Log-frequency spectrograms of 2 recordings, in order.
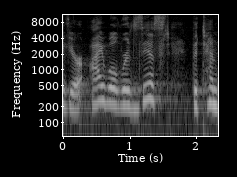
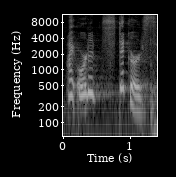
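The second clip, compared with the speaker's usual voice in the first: mock pride; 10 semitones higher than usual. Shown as a demonstration. Mock-proud small deed.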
